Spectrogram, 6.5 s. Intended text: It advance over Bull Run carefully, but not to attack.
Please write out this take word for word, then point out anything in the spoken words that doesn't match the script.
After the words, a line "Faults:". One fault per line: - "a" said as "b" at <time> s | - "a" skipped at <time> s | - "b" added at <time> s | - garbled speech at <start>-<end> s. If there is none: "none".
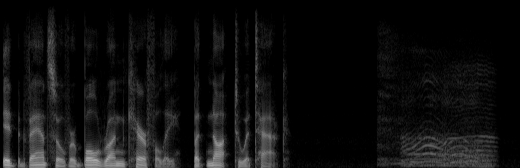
It advance over Bull Run carefully, but not to attack.
Faults:
none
